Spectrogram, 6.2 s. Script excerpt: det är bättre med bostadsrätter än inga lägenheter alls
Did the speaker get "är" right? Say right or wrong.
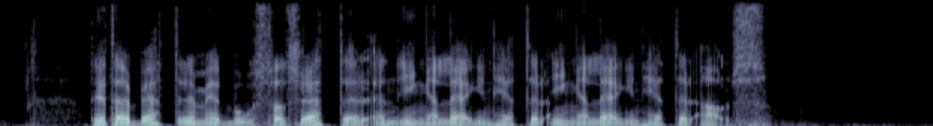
right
